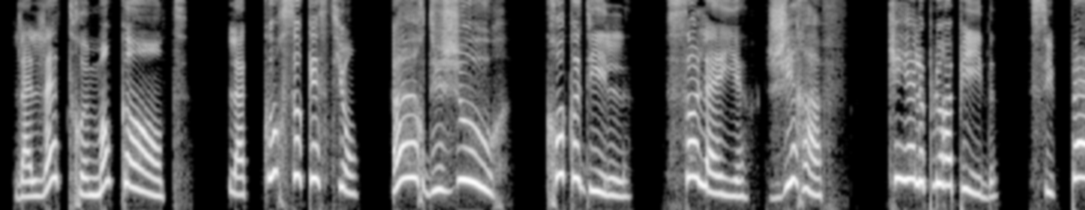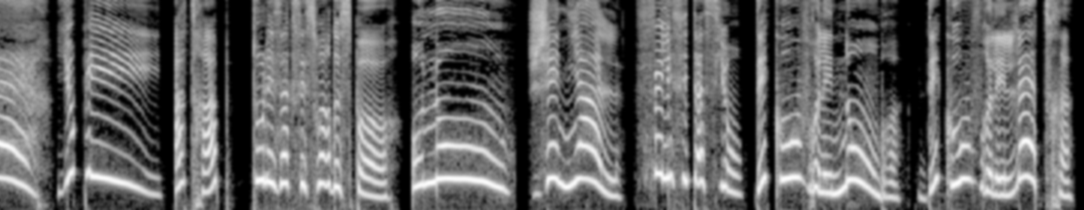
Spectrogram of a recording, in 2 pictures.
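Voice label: French female children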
